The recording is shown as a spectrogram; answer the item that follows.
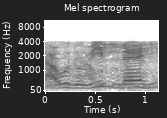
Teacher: لام لفظ الجلالة مرققة لأنها قبلها كسرة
